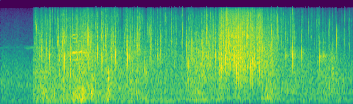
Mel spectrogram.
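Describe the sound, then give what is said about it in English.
Slurping and sipping water from a drink box, with crinkly, crackling noises from the carton and straw running steadily for about five seconds. No one speaks. “I wish there was such a resourceful and logical way I could just have a drink of water.”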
